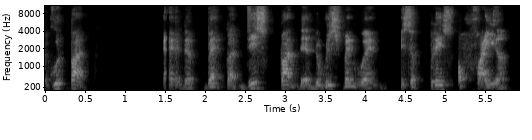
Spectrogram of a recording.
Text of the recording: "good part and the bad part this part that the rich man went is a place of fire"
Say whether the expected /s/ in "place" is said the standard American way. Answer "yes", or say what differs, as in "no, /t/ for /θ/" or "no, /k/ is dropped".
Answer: yes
